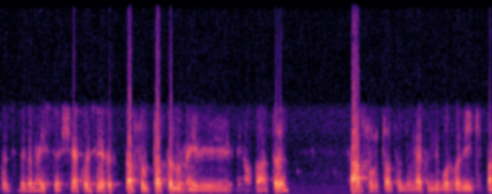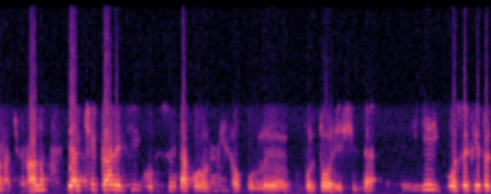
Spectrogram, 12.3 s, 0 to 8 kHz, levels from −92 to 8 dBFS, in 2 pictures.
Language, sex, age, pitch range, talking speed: Romanian, male, 50-69, 115-170 Hz, 170 wpm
